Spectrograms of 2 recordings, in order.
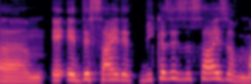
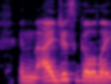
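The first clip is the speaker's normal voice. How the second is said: plain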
